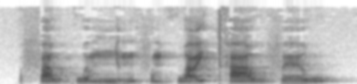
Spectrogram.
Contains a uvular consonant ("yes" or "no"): no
